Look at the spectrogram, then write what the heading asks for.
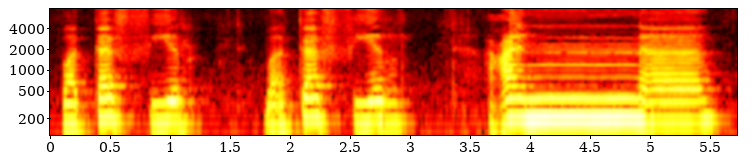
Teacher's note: را باریک ہے کیونکہ را ساکن سے پہلے ہمارے پاس کسر آ رہی ہے، زیر آ رہی ہے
